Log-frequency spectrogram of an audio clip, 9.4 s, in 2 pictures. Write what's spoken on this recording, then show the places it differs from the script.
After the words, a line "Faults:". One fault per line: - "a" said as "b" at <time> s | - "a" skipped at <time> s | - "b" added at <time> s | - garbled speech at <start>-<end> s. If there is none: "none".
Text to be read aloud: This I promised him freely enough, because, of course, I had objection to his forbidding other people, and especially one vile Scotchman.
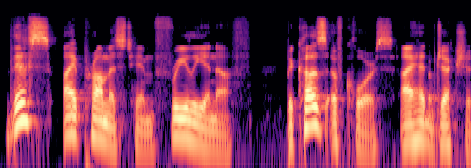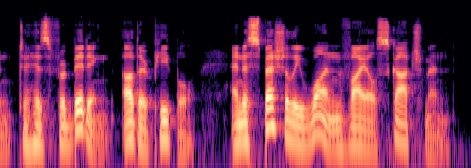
This I promised him freely enough, because, of course, I had objection to his forbidding other people, and especially one vile Scotchman.
Faults:
none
